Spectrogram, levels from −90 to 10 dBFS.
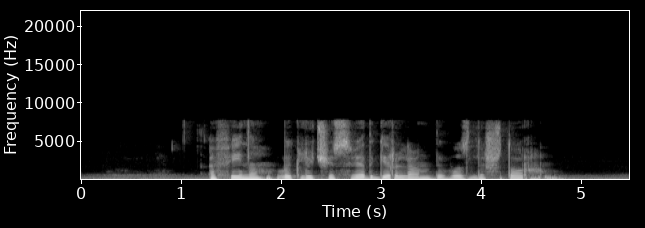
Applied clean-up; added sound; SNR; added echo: none; none; none; none.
